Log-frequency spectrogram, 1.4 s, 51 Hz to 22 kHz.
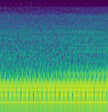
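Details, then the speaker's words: Toyota JZX110 Mark II, replacement JZ engine, just after first start following cooling system and turbo hot-side changes: smooth, even idle with steady low hum, no ticks, knocks or misses; quiet exhaust, running cleanly. "Sounds great. Sounds like a JZ should. Perfect. That engine sounds so good. Yeah, that sounds so smooth."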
